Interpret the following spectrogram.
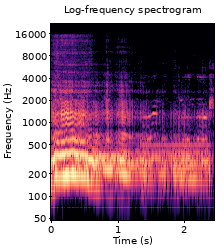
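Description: A sudden burst of loud laughter that fades over about a second and a half.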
